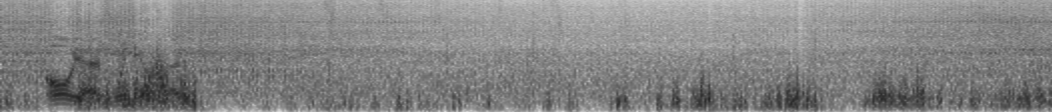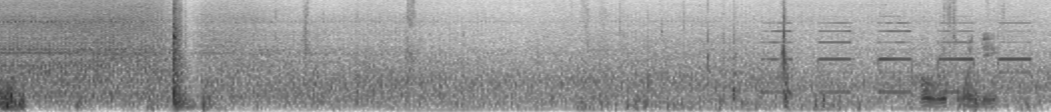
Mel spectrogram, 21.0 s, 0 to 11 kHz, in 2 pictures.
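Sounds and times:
wind buffeting microphone: 0.0 - 11.4, 16.2 - 19.3
car hood slamming shut: 12.2 - 12.6.

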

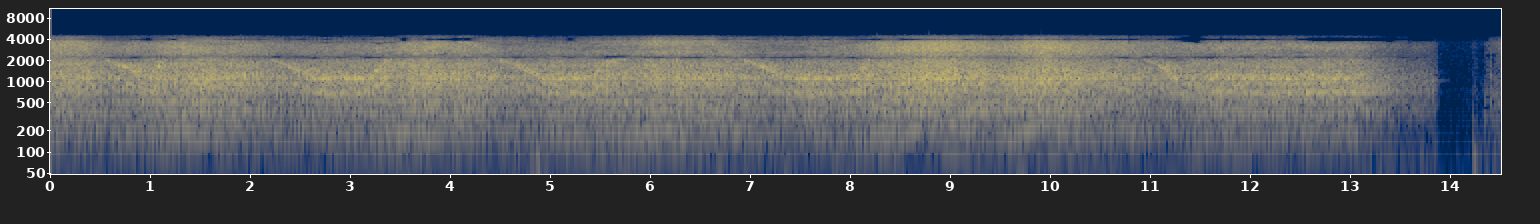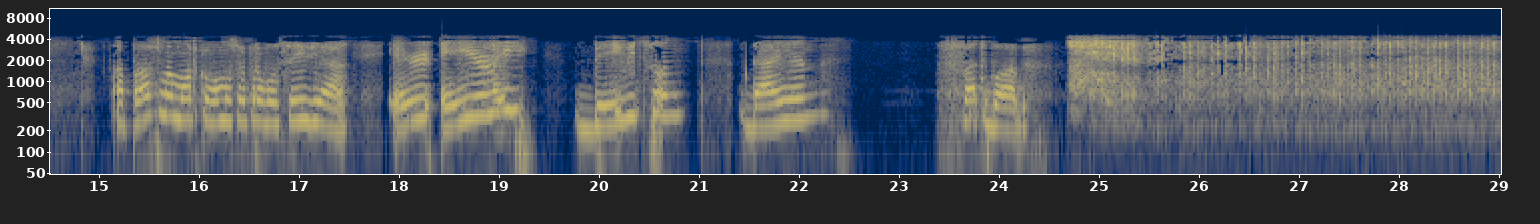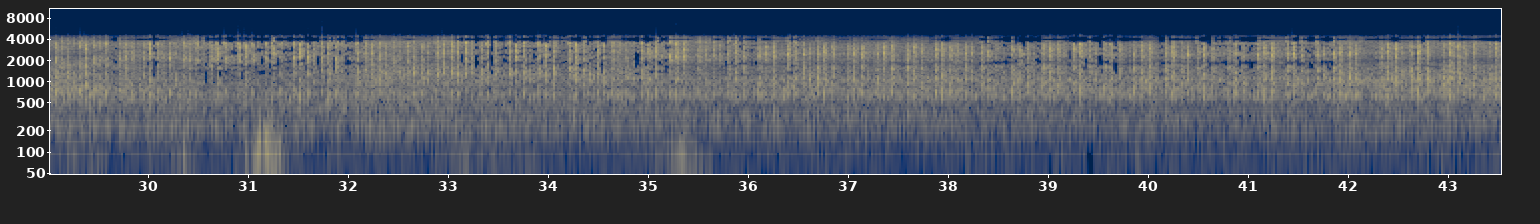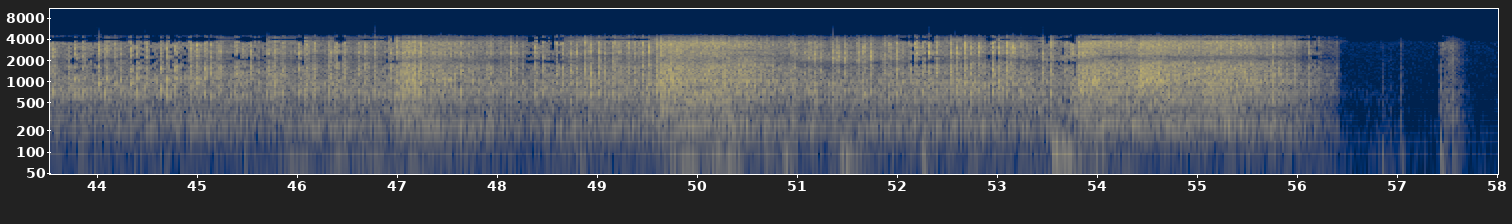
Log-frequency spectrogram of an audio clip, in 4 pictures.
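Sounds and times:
motorcycle engine pulsing: 0.0 - 12.7, 24.7 - 56.4.

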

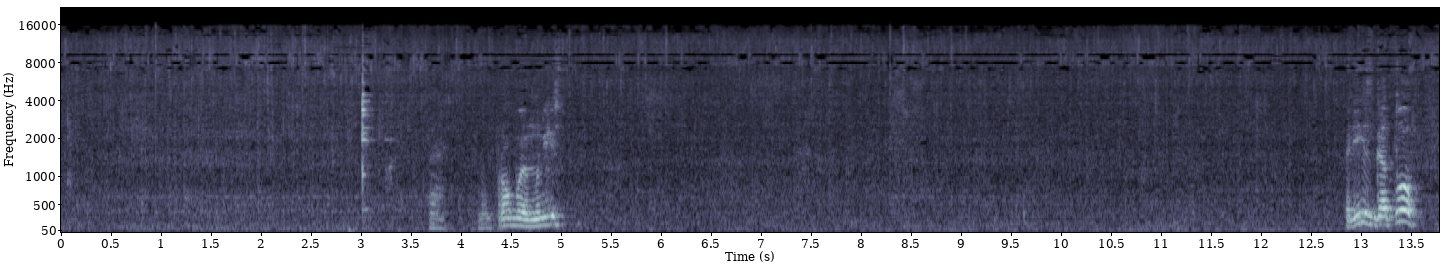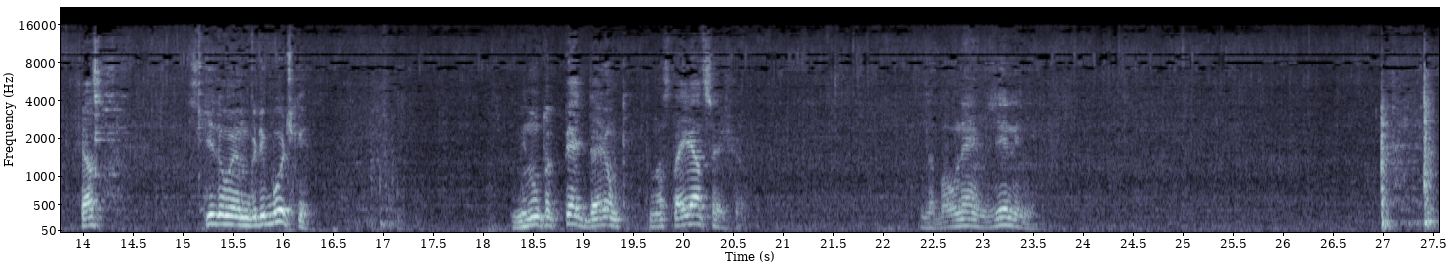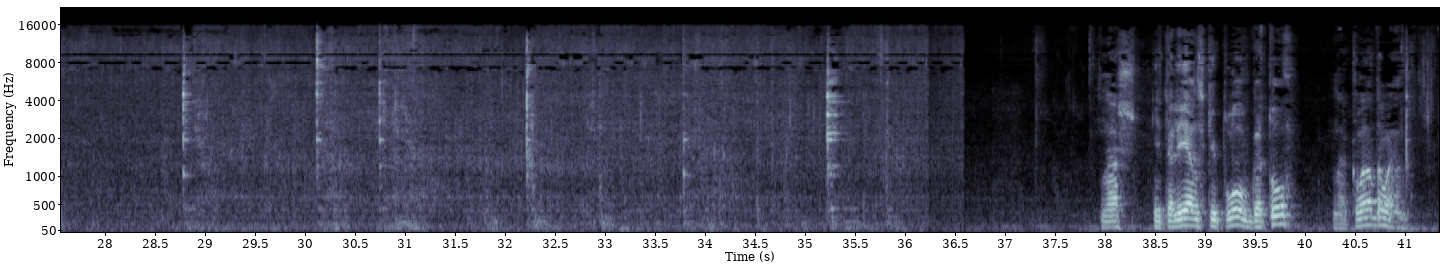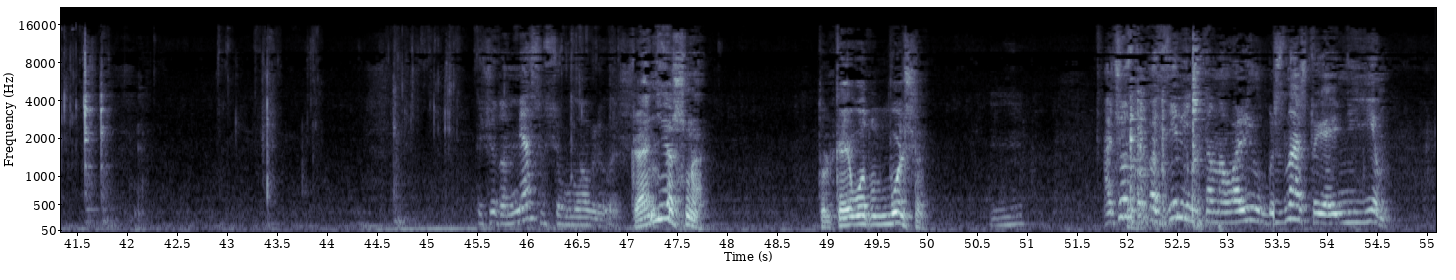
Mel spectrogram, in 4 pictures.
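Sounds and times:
pot simmering with faint sizzle: 0.0 - 38.0, 40.1 - 48.9
spoon scraping metal pot: 30.1 - 33.1.

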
